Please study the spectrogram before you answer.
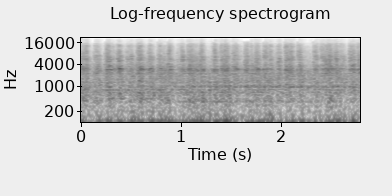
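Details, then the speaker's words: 1957 Chevy V8 cold start, fan and pump on, cranked for oil pressure before ignition: fires at once into low, even burble with steady pulses and no misses; smooth normal idle. "See right there, oil pressure, boom, hit the switch and she fires just like that. And idles."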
